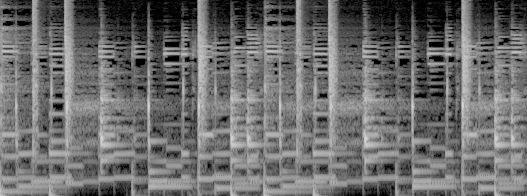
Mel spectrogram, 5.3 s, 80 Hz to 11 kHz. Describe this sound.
Em 91-bpm Low Key Guitar Groove B
I created the beat using Ableton. I recorded the guitar part on my Fender Strat, useing warping Ableton to tighten up my playing. I used a Peavey mic (away from comp will check model when I get home) going to a fast track ultra audio driver.
91-bpm, beat, drum-loop, drums, latin, loop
